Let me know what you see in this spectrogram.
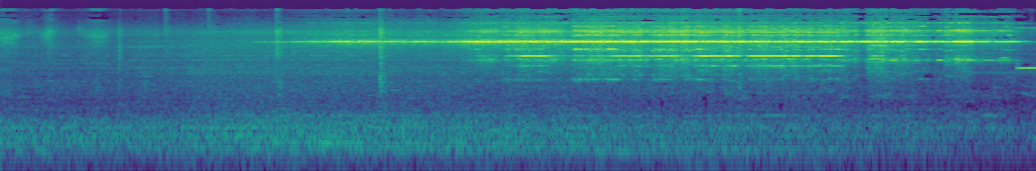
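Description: Passenger train rolling into a station with a low rumble. A high-pitched wheel squeal starts a few seconds in and grows louder about halfway through, with several steady shrill tones, as the train brakes toward its stop.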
